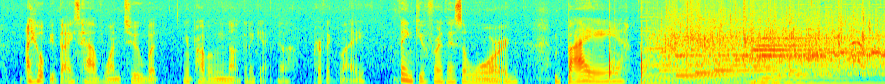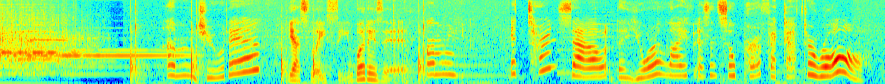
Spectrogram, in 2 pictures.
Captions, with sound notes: I hope you guys have one too, but you're probably not gonna get the perfect life. Thank you for this award. Bye! (audience cheers) Umm, Judith? Yes, Lacey. What is it? It turns out that your life isn't so perfect after all.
